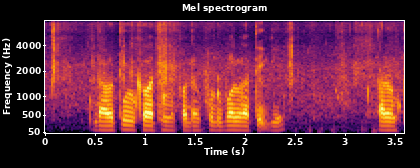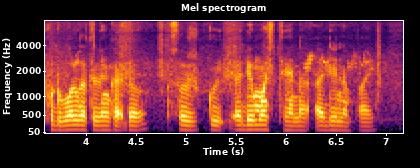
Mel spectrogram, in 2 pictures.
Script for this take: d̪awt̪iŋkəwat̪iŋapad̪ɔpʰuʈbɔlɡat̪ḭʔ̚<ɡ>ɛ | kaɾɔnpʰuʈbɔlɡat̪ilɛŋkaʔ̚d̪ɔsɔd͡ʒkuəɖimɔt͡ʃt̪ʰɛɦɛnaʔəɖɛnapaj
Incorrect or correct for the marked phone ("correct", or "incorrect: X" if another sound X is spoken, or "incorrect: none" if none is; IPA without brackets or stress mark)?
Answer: correct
